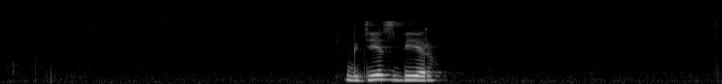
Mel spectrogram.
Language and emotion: Russian, neutral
